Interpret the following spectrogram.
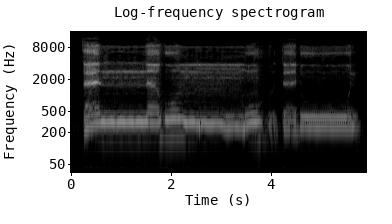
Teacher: Mim mati bertemu dengan huruf mim. Idgham ma'al gunnah.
